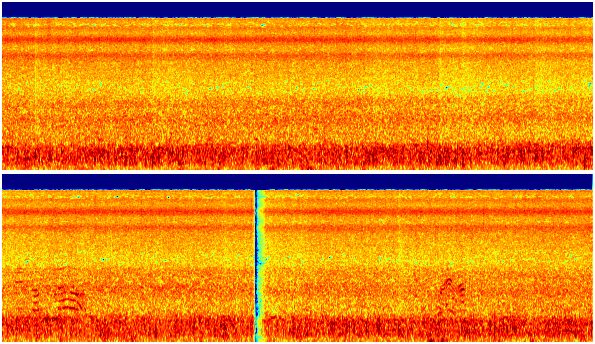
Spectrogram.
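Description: Fast floodwater rushes and roars loudly.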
